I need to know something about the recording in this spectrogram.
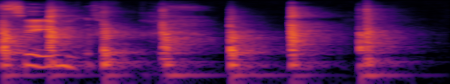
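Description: A quick run of sharp knocks, about three a second, each dying away briefly, stopping near the end. They mimic the stairs banging in the ghost story.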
